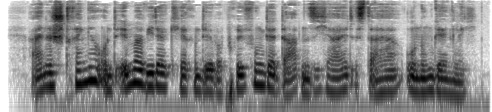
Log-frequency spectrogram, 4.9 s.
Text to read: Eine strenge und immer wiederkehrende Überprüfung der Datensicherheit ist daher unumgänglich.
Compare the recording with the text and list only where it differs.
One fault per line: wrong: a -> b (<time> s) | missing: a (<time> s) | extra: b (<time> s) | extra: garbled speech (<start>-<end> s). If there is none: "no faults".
no faults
